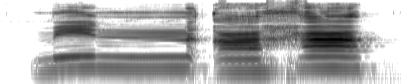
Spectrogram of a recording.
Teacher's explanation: हम नून की आवाज़ को वाज़े करके पढ़ते हैं और हमज़ा को वाज़े करके पढ़ते हैं। यहाँ पे इजहार का कायदा होता है, यानी कि वाज़े करना।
